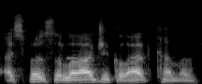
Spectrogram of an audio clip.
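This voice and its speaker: An older man, a documentary filmmaker, talks reflectively in an interview, choosing his words in a thoughtful, measured and hesitant way. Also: fairly low pitch, steady tone, dark tone, no echo.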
